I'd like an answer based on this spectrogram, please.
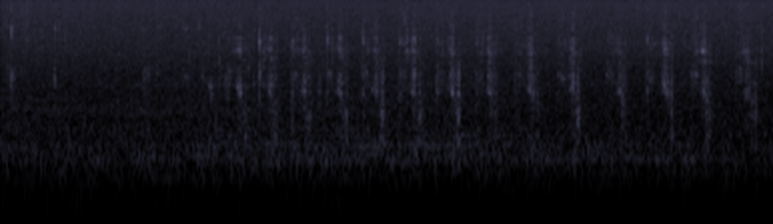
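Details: Male house cat chewing steak given from a person's plate: rapid, uneven wet clicks and crunches, about two or three per second, run through the whole stretch above a constant low hum.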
